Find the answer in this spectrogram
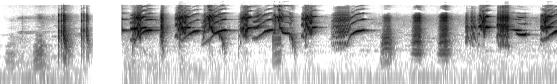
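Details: A female Javan myna calls for a male, giving clipped harsh squawks and sharp whistled rising slurs in an irregular, quick sequence, with brief gaps between bursts.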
